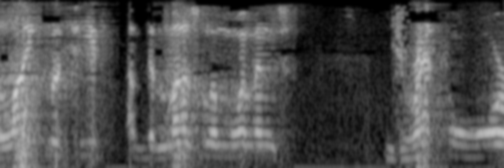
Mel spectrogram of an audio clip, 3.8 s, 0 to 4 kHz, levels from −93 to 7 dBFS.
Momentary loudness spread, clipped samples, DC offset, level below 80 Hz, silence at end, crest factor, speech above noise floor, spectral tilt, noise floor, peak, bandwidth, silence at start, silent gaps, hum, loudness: 16 LU; under 0.1%; under 0.1%; -48 dBFS; 0 s; 18 dB; 39 dB; -7.5 dB/octave; -61 dBFS; -4 dBFS; 4 kHz; 0 s; none; none; -21 LUFS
